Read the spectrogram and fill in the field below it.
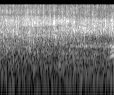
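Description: Water streams out under pressure like a home hose, a steady, loud hiss and rush that runs unbroken throughout.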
